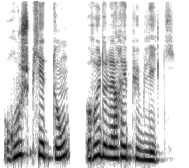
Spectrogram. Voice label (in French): Message feux sonore Rouge; Rue République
